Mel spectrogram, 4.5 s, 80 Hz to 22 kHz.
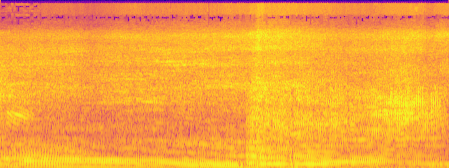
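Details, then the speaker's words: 1993 Nissan Pathfinder stored about six years, starter tried with the clutch safety switch held by hand: a steady whirring drone sagging slightly in pitch for several seconds, no firing; it spins but won't start. Owner suspects a faulty clutch safety switch. "I think the button pushed when the clutch is closed and it doesn't start obviously it tried"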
